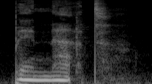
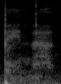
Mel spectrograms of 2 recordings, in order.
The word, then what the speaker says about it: Banette: How to say it? Bayonet. Bayonet. The emphasis is on net. Bayonet.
